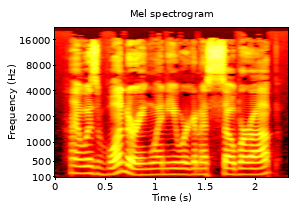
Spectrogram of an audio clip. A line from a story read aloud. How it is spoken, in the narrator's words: he muttered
